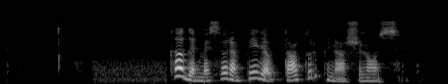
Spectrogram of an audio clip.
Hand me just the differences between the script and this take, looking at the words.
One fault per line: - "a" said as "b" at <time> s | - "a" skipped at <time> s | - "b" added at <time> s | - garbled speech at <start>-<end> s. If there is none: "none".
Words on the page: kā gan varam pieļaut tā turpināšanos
- "mēs" added at 2.0 s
